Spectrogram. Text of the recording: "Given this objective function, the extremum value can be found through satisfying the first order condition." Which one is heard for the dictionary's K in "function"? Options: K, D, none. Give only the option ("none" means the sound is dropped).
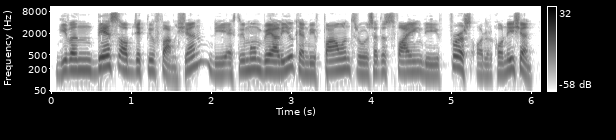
none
